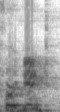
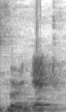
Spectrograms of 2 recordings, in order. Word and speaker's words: forget: In the word forget, you stress the second syllable. It's forget rather than forget.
